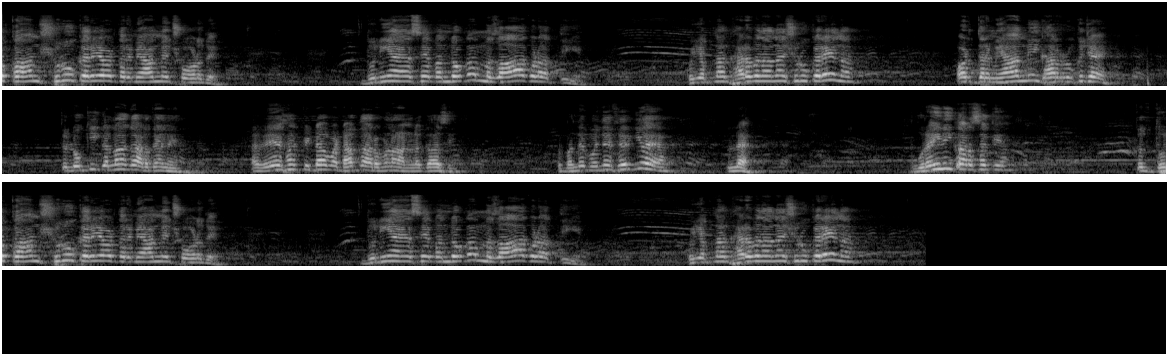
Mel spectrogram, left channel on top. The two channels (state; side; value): drops out; right; at 9.2 s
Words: کام شروع کرے اور درمیان میں چھوڑ دے. دنیا ایسے بندوں کا مذاق اڑاتی ہے. کوئی اپنا گھر بنانا شروع کرے نا اور درمیان میں گھر رک جائے تو لوکی گلاں کر دینے ویکھ ہاں کڈا وڈا گھر بنان لگا سی. تو بندے پوچھتے پھر کی ہویا؟ لے پورا ہی نہیں کر سکے. تو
